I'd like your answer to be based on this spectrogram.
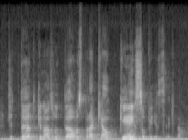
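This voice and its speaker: A man speaks at a fairly slow pace with very wide pitch swings, with audible room echo and noticeable background noise around him. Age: 60s. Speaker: radio host and religious leader. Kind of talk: casual radio talk. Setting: live web radio studio.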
